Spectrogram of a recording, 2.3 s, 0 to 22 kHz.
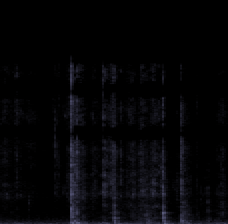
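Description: Near silence, with a few faint clicks as 1995 Topps Embossed baseball cards are pulled apart by hand from a stack where they have stuck together ('bricking').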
